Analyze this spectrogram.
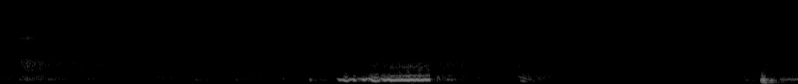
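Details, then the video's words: Toy poodle Toto asleep after play, snoring heavily: a quiet stretch of soft breathing, then one loud buzzy snore of about a second, a fainter snort, and a sharp snort at the end. "토이푸들- 코골이가 심한 귀여운 강아지 토토"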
